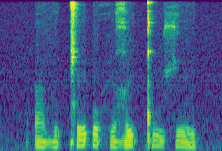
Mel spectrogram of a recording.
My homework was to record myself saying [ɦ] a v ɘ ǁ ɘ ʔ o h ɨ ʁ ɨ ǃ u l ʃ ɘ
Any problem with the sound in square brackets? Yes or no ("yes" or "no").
yes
